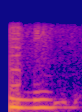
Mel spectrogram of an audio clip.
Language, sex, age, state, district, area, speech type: Nepali, female, 18-30, West Bengal, Jalpaiguri, rural, conversation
